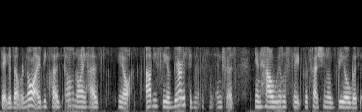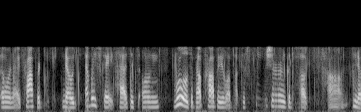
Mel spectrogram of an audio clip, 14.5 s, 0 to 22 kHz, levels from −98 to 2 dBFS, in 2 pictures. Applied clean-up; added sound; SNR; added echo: neural separator model SepFormer WHAM!.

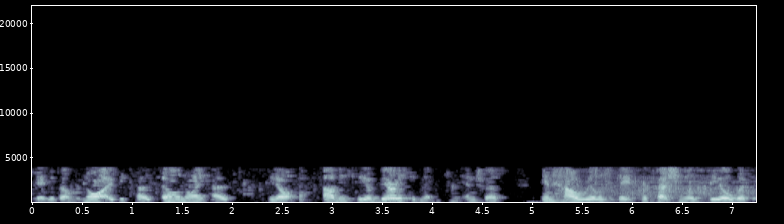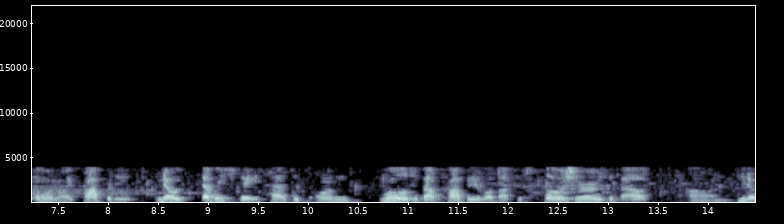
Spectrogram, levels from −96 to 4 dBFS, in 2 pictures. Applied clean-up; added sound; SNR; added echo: classical method Wiener filter.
